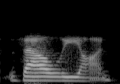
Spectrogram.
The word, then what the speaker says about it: Xalion: X like a Z, like, or Xalion. Xalion, is that right?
